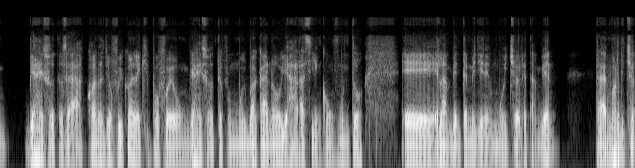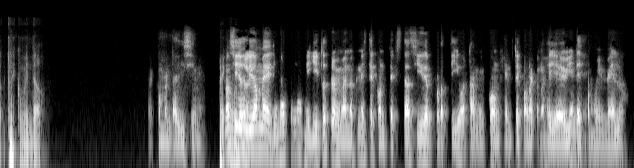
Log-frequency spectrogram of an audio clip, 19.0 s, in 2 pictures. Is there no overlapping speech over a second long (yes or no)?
yes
